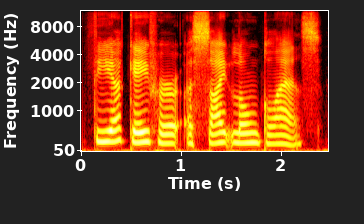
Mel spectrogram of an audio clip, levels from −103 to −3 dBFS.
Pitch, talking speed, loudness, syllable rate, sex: 230 Hz, 145 wpm, -16 LUFS, 4.0 syllables/s, female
